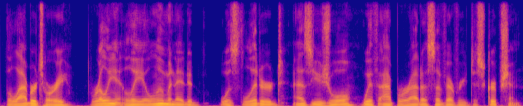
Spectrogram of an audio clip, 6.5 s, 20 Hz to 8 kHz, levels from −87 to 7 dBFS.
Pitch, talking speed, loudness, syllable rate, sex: 95 Hz, 120 wpm, -17 LUFS, 5.7 syllables/s, male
